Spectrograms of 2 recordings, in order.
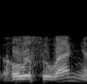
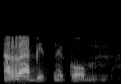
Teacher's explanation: повальне акання, коли голосування стає без жодної іронії галасуванням · Shown in: second take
